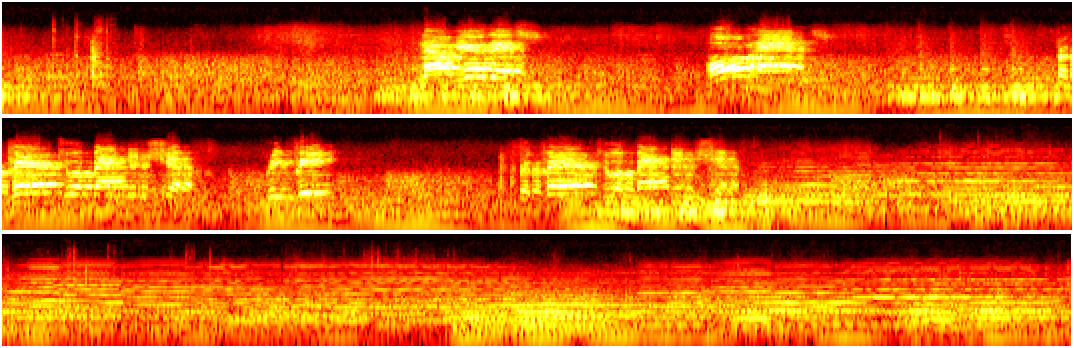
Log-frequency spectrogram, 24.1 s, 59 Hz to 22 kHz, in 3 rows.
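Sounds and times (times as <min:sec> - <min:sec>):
low steady rumble: 0:00.0 - 0:24.0
orchestral film music: 0:00.0 - 0:24.0
man calling out: 0:03.1 - 0:04.1, 0:05.3 - 0:06.2.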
